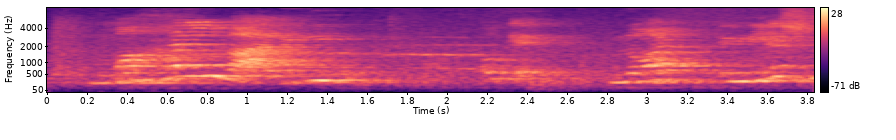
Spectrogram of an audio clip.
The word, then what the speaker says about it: महलवारी: English में इट इज ए, ठीक है, महलवारी। ओके, नॉट इंग्लिश में हम वैसे लिखते हैं स्पेलिंग, लेकिन इट इज महलवारी, ठीक है।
